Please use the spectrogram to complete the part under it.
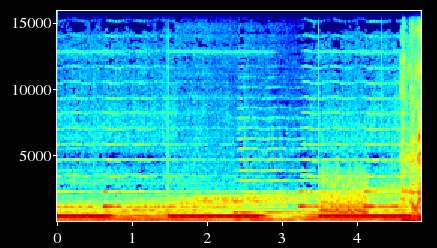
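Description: Telephone ringing in the horror video game Horns of Fear, a tonal ring that repeats in long sustained bursts with short gaps, heard over a low background hum.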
